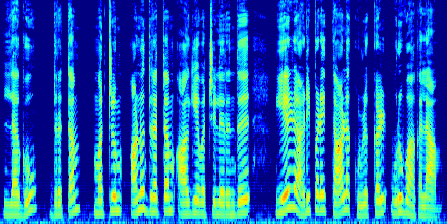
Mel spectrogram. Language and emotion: Tamil, neutral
